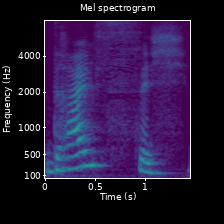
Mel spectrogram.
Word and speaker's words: dreißig: Donc, dreißig. Hein, ça se prononce comme le S.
